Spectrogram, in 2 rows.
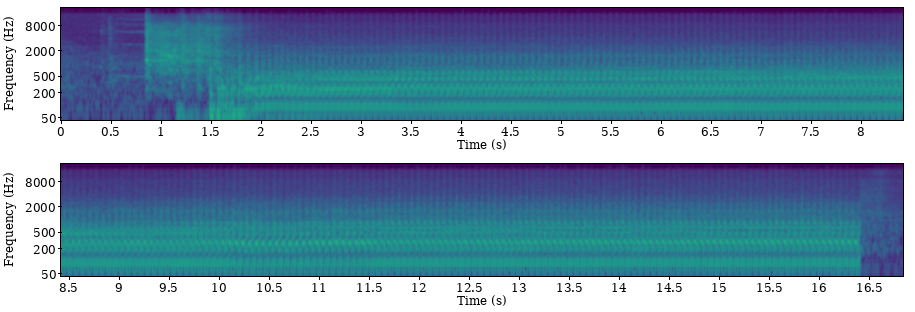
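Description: A Nissan R35 GTR engine cranks and fires, then settles into a loud, steady but rough-running idle that carries on alone for about fifteen seconds before cutting off.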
